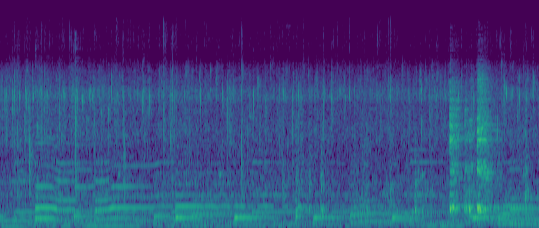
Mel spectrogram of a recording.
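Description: Small shallots and curry leaves sizzling and crackling in hot sesame oil in a kadai, with background music playing. A short, louder burst of sizzle comes near the end.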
